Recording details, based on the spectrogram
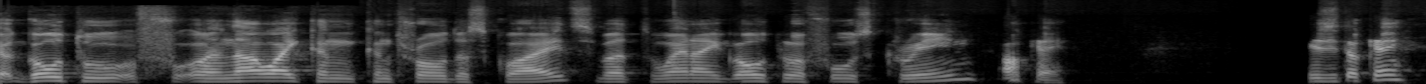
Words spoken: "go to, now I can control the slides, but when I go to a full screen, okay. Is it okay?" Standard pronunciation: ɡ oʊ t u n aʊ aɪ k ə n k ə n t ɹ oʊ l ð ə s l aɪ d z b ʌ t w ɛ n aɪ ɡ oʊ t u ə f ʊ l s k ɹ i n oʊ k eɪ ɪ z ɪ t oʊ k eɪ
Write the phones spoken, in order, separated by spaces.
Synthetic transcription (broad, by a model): ɡ oʊ t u n aʊ aɪ k ə n k ə n t ɹ oʊ l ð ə s w aɪ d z b ʌ t w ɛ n aɪ ɡ oʊ t u ə f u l s k ɹ i n oʊ k eɪ ɪ z ɪ t oʊ k eɪ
